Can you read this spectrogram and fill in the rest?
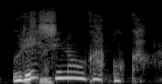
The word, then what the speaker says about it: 嬉野が丘: これはですね、ハエバルにある嬉野が丘、はい、サマリア人病院です、ね、嬉野が丘と読むんですね、はいはい、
